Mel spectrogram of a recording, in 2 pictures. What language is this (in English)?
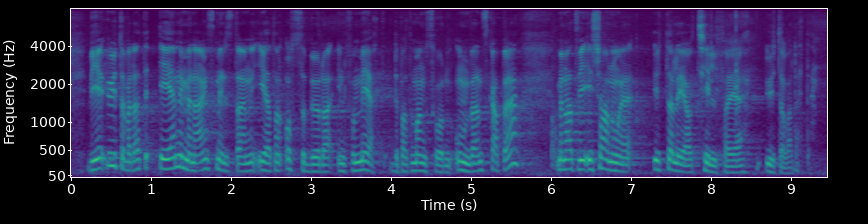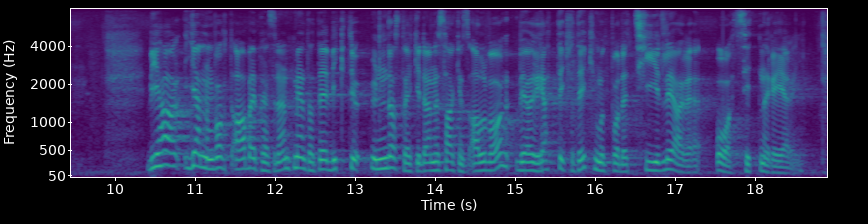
Norwegian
